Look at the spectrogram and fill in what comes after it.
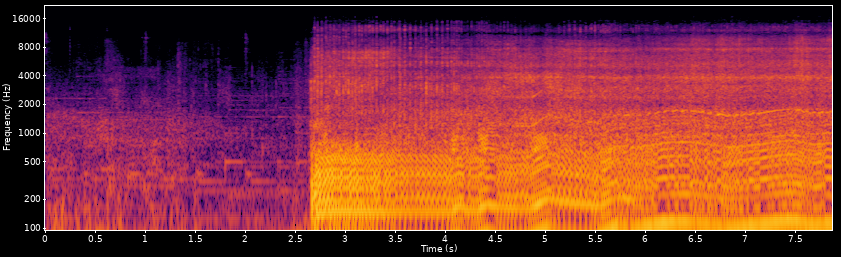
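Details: ECHO weed trimmer after broken drive shaft repair, first test cutting weeds: snaps to life and holds a smooth high buzz dipping slightly as it bites; driveline sounds healthy.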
